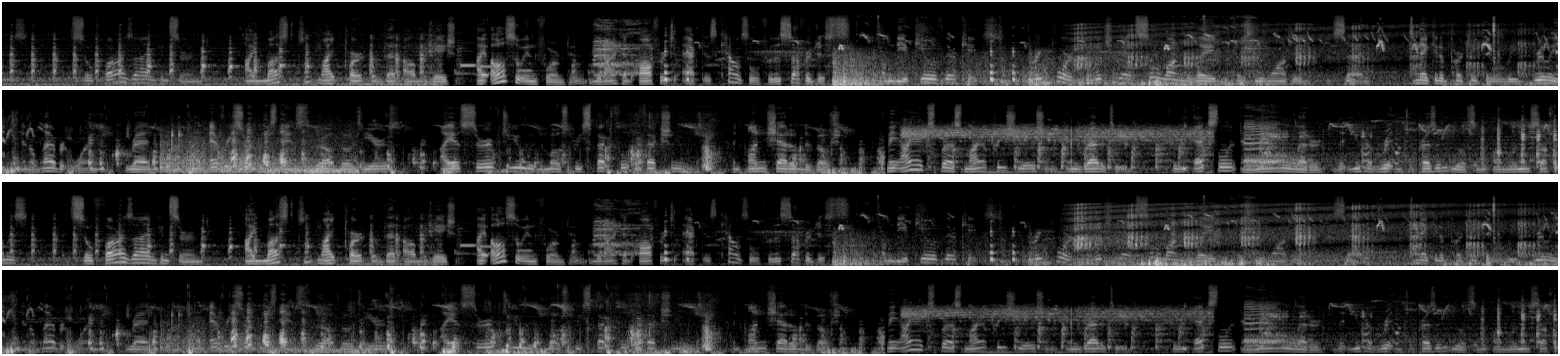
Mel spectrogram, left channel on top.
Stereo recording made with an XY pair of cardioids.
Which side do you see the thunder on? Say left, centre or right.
left.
